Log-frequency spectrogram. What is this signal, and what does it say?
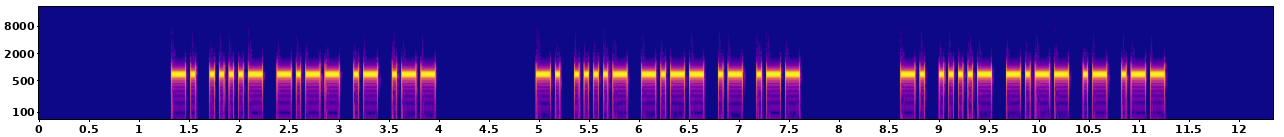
Morse code, heard as a keyed tone, about 25 wpm, 700 Hz. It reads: N4YAW N4YAW N4YAW
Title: USA Call Signs - 5 Characters - Repeated 3x - 25wpm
